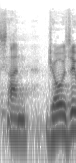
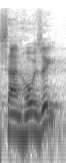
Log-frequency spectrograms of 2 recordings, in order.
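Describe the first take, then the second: First: Jose begins with a J sound. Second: Jose begins with an H sound. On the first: The speaker calls it wrong. "We don't say San Jose" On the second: The speaker calls it right. "the J, we pronounce it like an H"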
